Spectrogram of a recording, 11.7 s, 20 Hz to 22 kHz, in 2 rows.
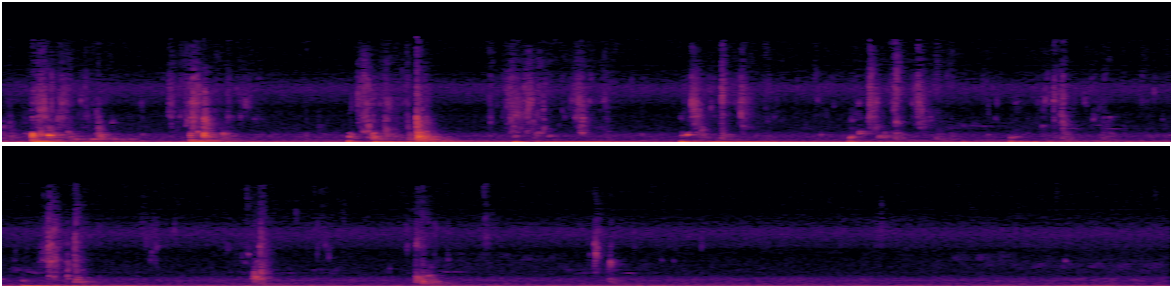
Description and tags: Big Liquid Gurgle Pour Slow FF207
Water, gurgle, pouring, water jug, splash, slow pour, loud, glug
